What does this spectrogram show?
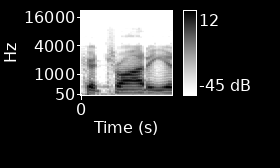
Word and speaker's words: Catrati: And indeed, Catrati is the correct pronunciation. We have found that out in the meantime, which I thought it was.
